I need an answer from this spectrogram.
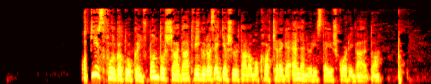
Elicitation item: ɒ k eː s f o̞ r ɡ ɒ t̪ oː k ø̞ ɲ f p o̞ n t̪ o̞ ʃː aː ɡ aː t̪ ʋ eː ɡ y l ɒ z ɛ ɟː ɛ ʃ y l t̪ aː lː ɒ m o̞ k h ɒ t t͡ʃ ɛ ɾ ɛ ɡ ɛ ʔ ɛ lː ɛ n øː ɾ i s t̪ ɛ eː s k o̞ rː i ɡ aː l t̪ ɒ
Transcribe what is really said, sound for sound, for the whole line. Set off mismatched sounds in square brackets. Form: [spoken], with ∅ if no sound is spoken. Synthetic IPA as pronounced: ɒ k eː s f o̞ r ɡ ɒ t̪ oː k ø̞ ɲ f p o̞ n t̪ o̞ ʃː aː ɡ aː t̪ ʋ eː ɡ y l ɒ z ɛ ɟː ɛ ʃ y l t̪ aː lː ɒ m o̞ k h ɒ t t͡ʃ ɛ ɾ ɛ ɡ ɛ ʔ ɛ lː ɛ n øː ɾ i s t̪ ɛ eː [ʃ] k o̞ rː i ɡ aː l t̪ ɒ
